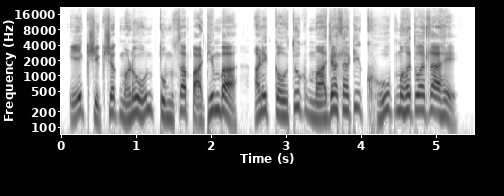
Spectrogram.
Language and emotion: Marathi, happy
